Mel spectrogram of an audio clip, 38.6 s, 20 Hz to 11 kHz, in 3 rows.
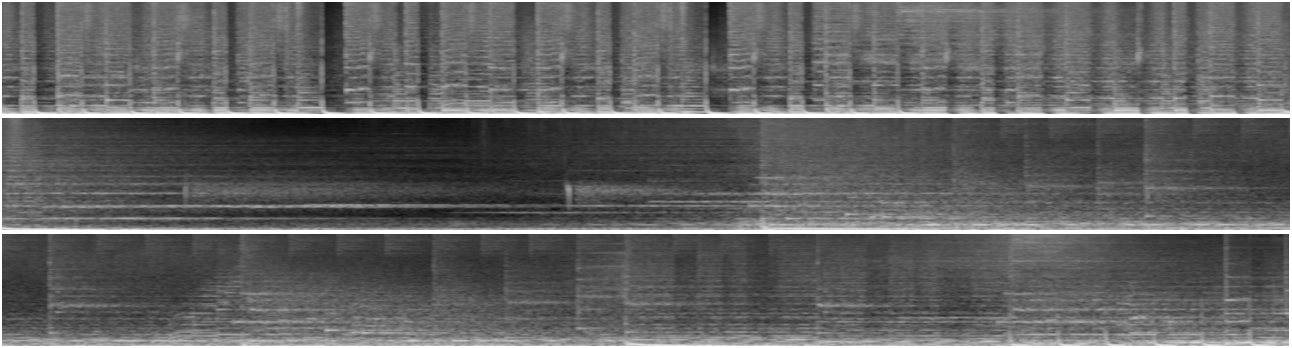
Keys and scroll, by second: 17.8 ctrl+z, 28.2 ctrl+j, 29.8 ctrl+j.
